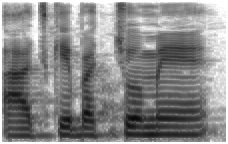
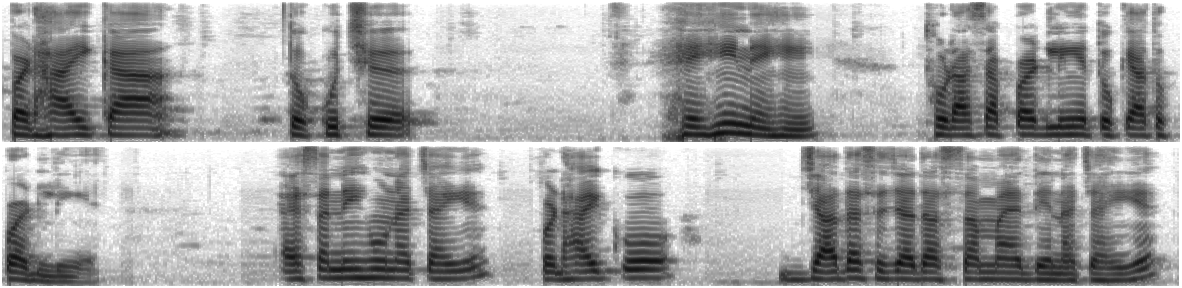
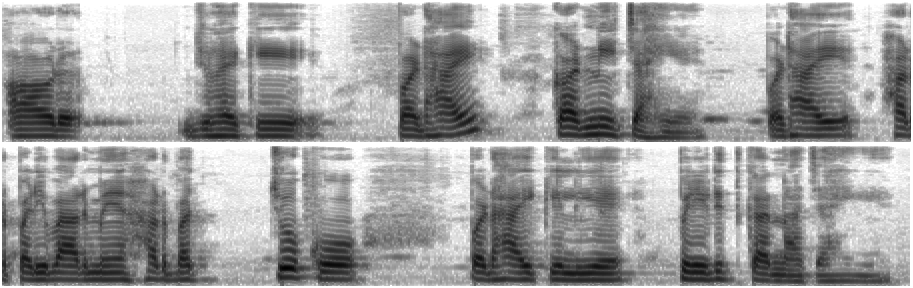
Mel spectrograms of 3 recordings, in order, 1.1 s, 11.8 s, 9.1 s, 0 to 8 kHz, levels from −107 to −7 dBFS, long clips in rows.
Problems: constant background noise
